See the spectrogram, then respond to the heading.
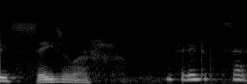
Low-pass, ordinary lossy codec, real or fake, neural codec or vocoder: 7.2 kHz; none; fake; codec, 16 kHz, 0.5 kbps, FunCodec, trained on LibriTTS, 25 frames a second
